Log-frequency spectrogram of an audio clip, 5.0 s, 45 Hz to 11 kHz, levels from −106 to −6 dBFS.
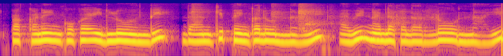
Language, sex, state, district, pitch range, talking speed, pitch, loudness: Telugu, female, Telangana, Mahabubabad, 195-215 Hz, 145 wpm, 205 Hz, -13 LUFS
